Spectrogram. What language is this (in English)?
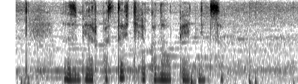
Russian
